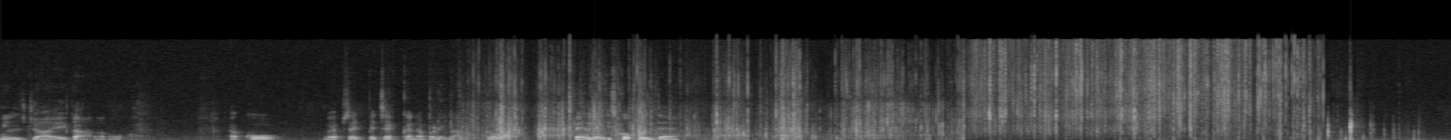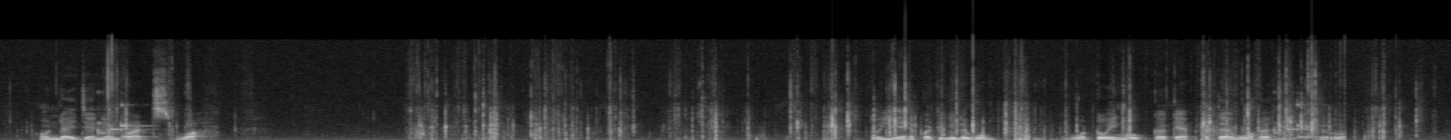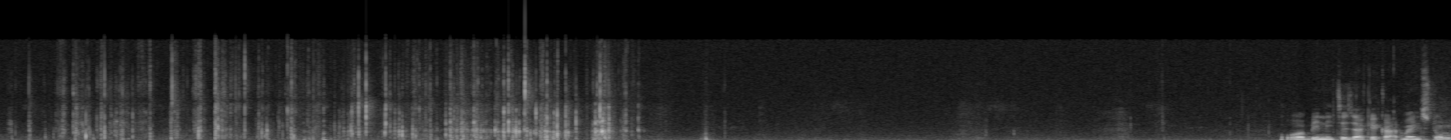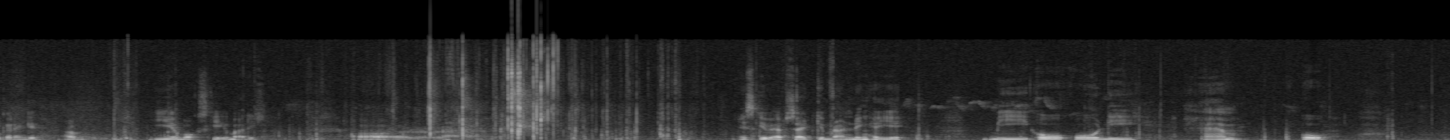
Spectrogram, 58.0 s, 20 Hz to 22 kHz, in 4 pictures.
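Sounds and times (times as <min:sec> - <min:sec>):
bubble wrap crinkling: 0:04.2 - 0:14.9, 0:18.5 - 0:36.3, 0:46.3 - 0:51.4.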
